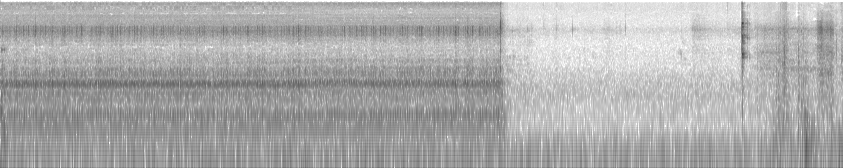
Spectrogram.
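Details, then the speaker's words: Holley Blue electric fuel pump bench-tested, previously thought dead until disassembled and reassembled; steady high whir with thin buzz for five seconds then stops, pumping a decent fuel stream; running normally. "you can hear the pump running I'm pretty happy about this"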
